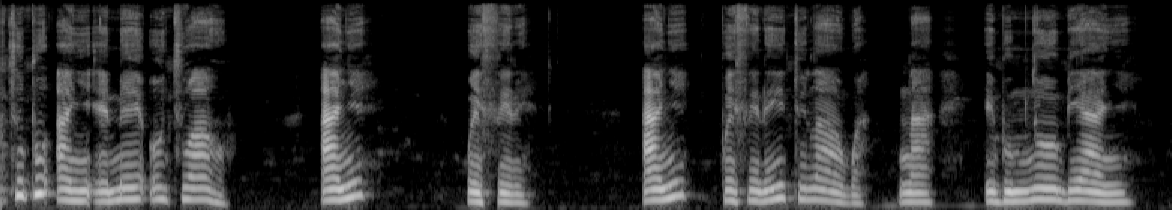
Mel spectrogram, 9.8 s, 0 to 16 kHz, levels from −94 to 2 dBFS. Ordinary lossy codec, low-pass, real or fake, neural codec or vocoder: none; 14.4 kHz; real; none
